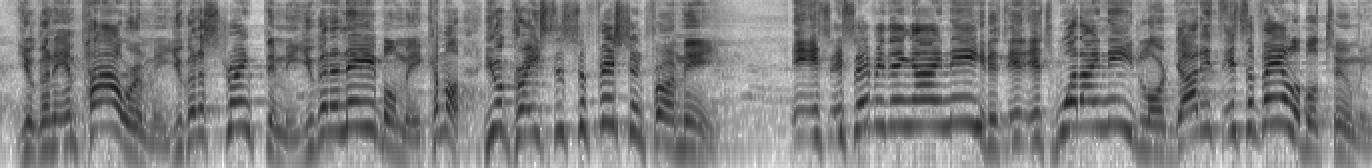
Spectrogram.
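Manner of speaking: shouted, high declaration of faith; full-force preaching. Acted. Believer declaring God's grace to the congregation, full-force preaching.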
